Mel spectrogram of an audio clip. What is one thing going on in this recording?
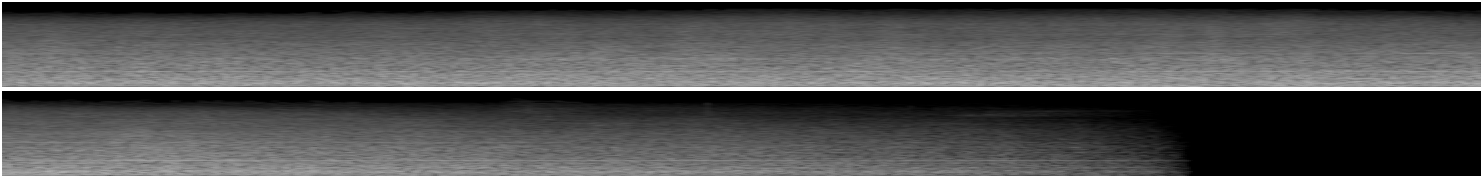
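Strong wind blows across the microphone outdoors.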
